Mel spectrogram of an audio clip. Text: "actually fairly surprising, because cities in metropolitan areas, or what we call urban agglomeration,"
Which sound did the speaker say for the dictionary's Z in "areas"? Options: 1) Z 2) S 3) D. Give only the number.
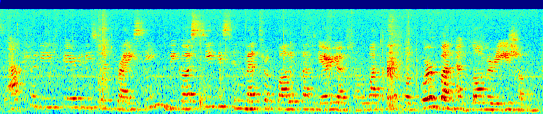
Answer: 2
